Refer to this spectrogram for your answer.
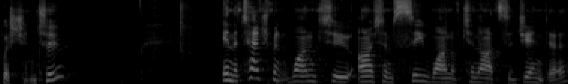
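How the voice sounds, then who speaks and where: Speaking in an Australian accent, a woman keeps to a moderate pace. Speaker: member of the public asking questions at council meeting. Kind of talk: formal public question time. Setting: council chambers.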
